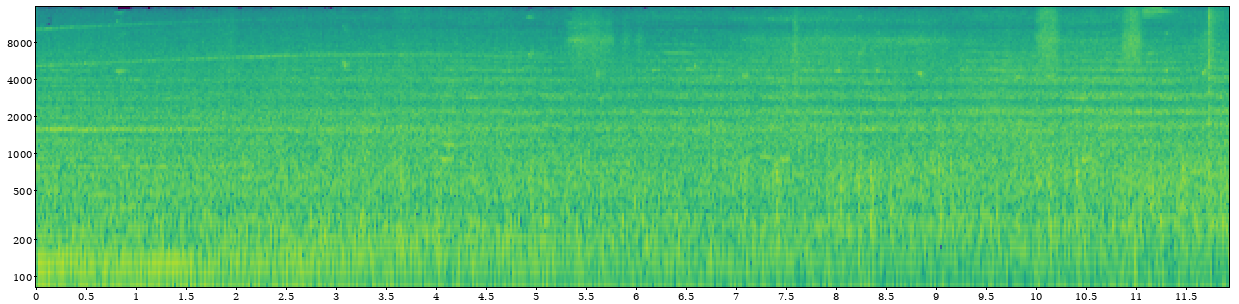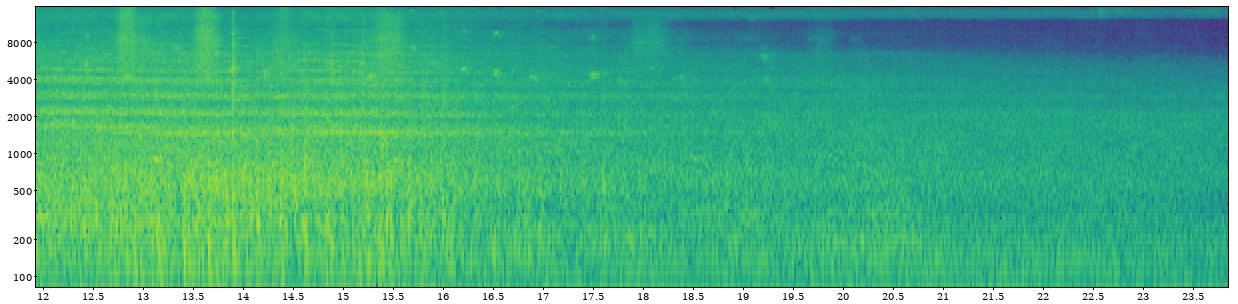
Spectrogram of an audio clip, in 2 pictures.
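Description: NJ Transit passenger train hauled by an ALP-45A locomotive passing close by. The locomotive's steady engine hum comes first, then the coaches' wheels rumble with sharp clicks over the rail joints, and the sound fades as the train pulls away.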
